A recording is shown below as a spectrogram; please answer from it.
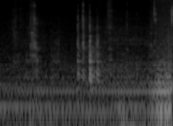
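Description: Faint light clicks of a small screwdriver tightening short screws into plastic receivers on a foam model airplane, a few about half a second in and a cluster around a second in, over a low steady hum.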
